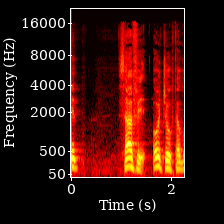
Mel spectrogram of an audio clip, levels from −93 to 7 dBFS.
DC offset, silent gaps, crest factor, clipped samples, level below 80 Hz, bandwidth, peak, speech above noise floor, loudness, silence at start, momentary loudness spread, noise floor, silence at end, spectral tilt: under 0.1%; none; 18 dB; under 0.1%; -60 dBFS; 17 kHz; -2 dBFS; 41 dB; -18 LUFS; 0 s; 8 LU; -59 dBFS; 0 s; -6 dB/octave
